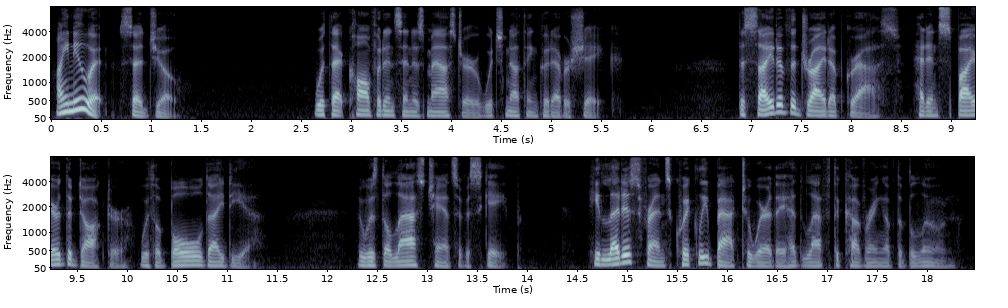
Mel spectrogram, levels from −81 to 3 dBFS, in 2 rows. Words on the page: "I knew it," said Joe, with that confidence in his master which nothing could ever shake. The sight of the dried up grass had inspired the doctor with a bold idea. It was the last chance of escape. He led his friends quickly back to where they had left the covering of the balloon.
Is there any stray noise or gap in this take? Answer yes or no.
no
